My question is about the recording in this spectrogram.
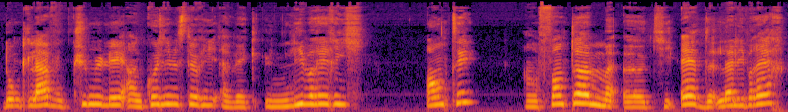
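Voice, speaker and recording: Young female book vlogger, slightly high voice, giggly and self-deprecating, casual chat. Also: expressive, a little slow, darkish tone. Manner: chatty, giggly, self-mocking.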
